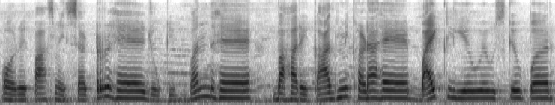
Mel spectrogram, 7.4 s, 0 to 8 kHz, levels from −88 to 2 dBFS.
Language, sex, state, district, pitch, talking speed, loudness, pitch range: Hindi, female, Rajasthan, Bikaner, 210 Hz, 160 wpm, -15 LUFS, 170-215 Hz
